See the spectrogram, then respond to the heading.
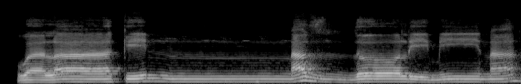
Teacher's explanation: Walakin nazzolimina, lam fathah berdiri juga mat tobi'i, dibaca panjang 2 harokat. Nun tasdid, bacaan gunnah atau mendengung.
